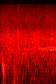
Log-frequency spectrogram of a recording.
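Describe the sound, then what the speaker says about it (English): A studio audience at a poker show applauds, a dense, even clatter of clapping that fills the short moment at steady loudness. "Crowd approves."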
